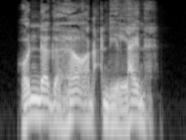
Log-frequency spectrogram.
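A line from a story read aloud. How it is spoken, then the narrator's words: Growl. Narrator (German): knurrte er Lilly an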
